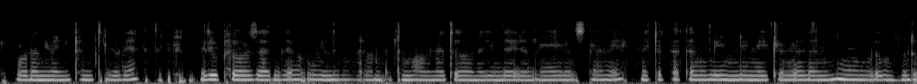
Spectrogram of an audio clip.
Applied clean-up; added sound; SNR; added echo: neural diffusion model UNIVERSE++.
